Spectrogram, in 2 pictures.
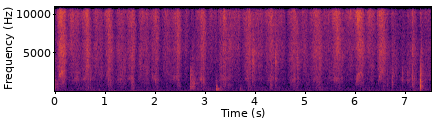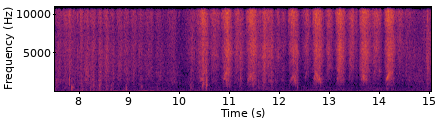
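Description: Fingers and nails scratch and rub printed synthetic stretch workout leggings worn on a person's leg. A steady, quiet, papery rubbing runs throughout, broken by repeated bright, crisp scratching strokes with no ringing. The strokes come in quicker bursts toward the end.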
